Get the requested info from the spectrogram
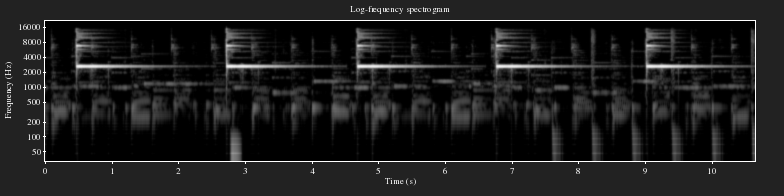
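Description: A bell-like ding sound effect sounds five times, about two seconds apart, each a bright high tone that fades slowly. It paces the learners' turn to read the five syllables aloud, one ding per syllable. Soft background music runs underneath.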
